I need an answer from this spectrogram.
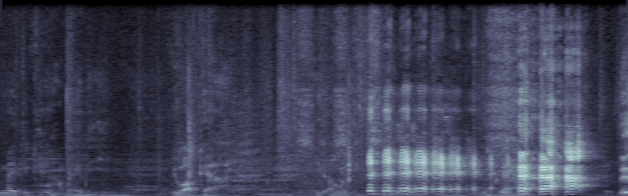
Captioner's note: audience laughter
